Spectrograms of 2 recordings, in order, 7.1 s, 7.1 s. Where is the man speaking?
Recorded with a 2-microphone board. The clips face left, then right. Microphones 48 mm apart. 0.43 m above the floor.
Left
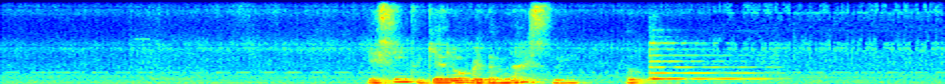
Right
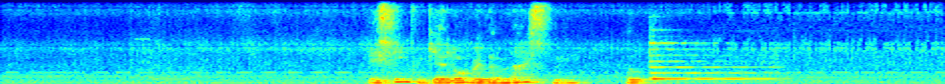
30° left (ahead or behind), 1.0 m; by 4.8 s 15° left (ahead or behind), 1.1 m.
